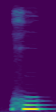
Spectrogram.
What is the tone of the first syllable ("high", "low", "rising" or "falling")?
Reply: high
